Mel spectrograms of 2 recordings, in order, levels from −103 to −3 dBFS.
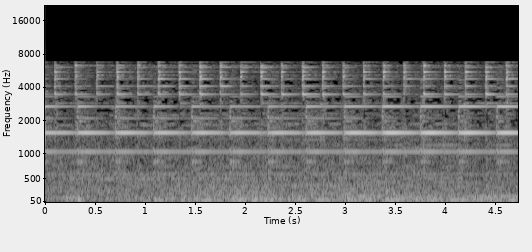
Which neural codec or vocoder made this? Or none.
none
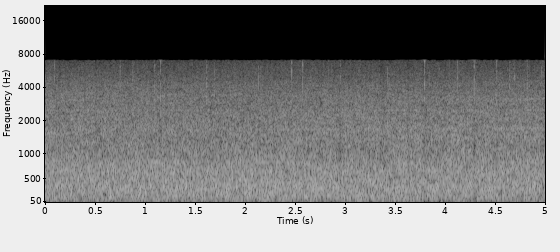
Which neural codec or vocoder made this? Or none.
none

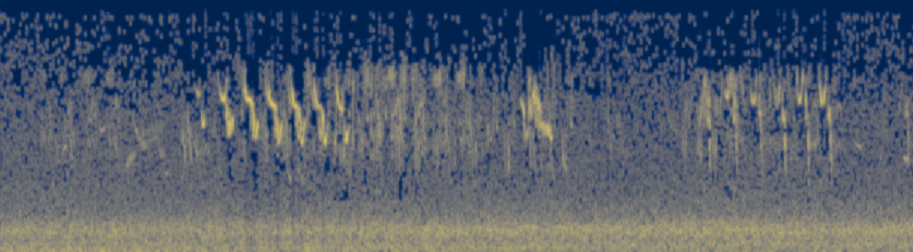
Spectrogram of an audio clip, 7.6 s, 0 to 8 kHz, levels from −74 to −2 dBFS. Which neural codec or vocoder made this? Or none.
none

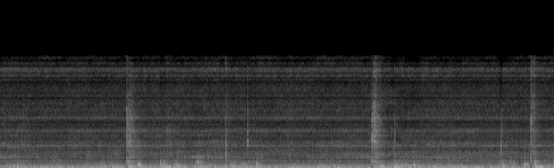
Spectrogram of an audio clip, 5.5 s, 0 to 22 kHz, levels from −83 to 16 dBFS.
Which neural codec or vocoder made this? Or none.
codec, SNAC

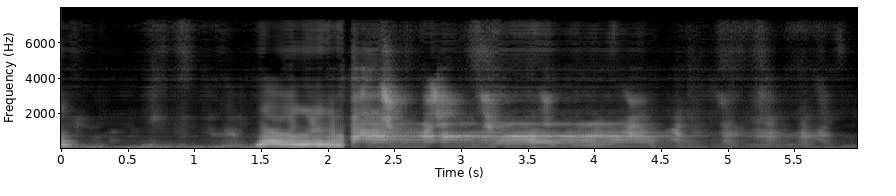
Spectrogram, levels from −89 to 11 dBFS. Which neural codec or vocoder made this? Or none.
vocoder, Vocos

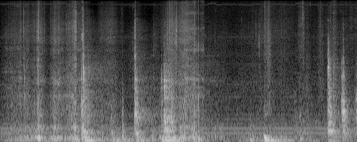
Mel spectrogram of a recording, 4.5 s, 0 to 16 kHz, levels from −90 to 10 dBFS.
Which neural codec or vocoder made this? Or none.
none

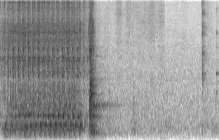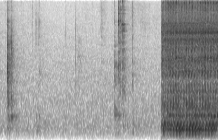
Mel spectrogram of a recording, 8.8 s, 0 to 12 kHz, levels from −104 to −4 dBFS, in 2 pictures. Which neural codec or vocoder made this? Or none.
none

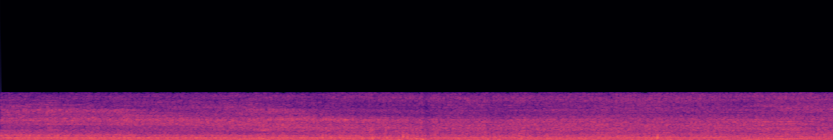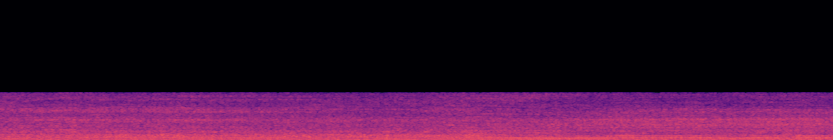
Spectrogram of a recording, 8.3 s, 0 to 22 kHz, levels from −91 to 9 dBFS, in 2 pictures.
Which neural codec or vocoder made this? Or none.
none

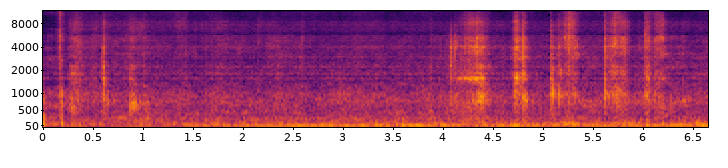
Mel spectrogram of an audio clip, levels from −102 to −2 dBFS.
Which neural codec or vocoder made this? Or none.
codec, SNAC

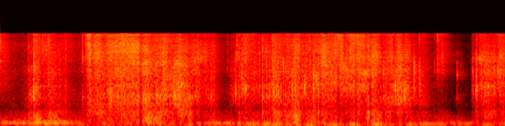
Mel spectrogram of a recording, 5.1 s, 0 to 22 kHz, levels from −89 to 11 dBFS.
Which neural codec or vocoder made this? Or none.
autoencoder, DAC-VAE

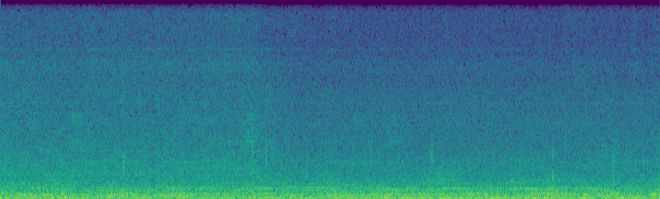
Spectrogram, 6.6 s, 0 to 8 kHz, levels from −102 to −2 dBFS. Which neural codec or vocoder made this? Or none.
none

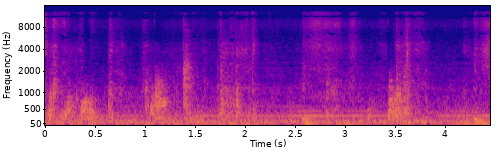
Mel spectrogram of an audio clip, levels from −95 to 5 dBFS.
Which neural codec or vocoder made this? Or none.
none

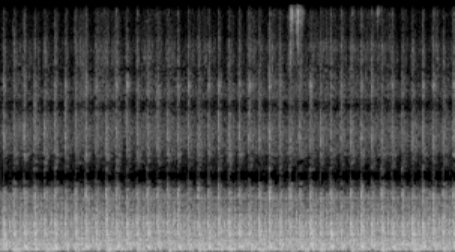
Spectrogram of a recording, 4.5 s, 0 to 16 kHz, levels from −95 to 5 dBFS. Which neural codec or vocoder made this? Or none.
none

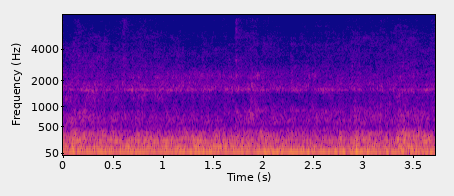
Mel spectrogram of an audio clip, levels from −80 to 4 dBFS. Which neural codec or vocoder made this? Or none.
codec, HILCodec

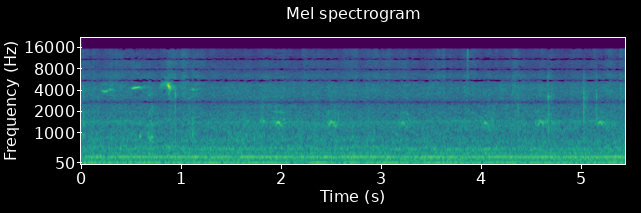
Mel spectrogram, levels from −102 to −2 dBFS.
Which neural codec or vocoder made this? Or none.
autoencoder, DAC-VAE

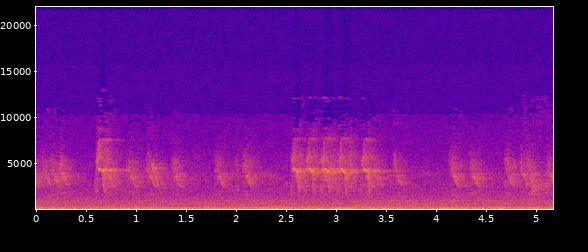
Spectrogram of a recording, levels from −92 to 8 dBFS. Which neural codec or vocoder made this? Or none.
none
